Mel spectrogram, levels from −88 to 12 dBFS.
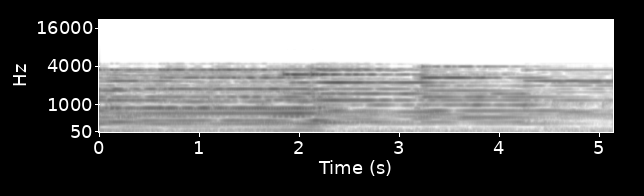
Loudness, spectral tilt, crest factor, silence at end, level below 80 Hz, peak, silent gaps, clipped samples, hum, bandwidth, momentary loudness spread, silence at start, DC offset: -23 LUFS; -4.5 dB/octave; 16 dB; 0 s; -62 dBFS; -10 dBFS; none; under 0.1%; none; 4.7 kHz; 13 LU; 0 s; under 0.1%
